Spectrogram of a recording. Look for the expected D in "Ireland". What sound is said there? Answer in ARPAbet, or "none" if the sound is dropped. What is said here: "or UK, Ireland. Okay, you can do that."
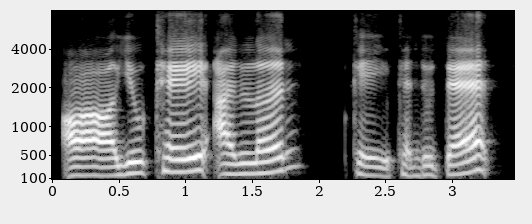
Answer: none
